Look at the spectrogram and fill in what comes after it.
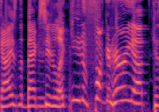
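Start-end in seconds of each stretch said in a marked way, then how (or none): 1.1-2.3 high-pitched panicky passenger; hammed-up high, frantic plea; urgent demand. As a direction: urge the driver on, worked up. Panicked passengers yell at driver.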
